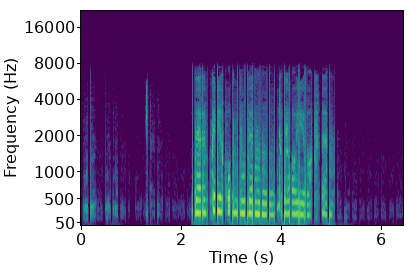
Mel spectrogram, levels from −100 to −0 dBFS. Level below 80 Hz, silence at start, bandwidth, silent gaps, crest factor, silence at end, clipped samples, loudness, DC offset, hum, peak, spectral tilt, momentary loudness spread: -52 dBFS; 0.1 s; 7.2 kHz; 0.44-0.49 s, 0.89-1.09 s, 1.63-1.68 s, 1.78-1.83 s, 2.08-2.13 s; 20 dB; 1.4 s; under 0.1%; -20 LUFS; under 0.1%; none; -4 dBFS; -7.5 dB/octave; 21 LU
